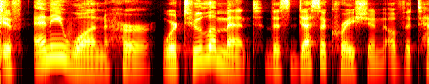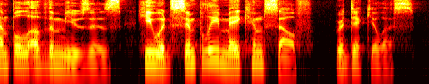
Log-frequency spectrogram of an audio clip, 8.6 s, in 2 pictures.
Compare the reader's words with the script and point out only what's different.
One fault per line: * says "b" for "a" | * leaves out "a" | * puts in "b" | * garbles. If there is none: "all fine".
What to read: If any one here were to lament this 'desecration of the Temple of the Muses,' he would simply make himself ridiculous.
* says "her" for "here"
